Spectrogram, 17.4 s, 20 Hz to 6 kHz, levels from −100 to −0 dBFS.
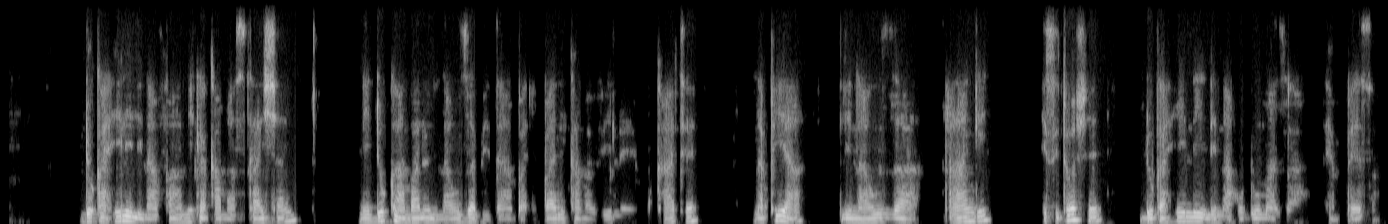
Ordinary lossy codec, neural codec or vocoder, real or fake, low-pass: Opus, 24 kbps; none; real; 5.4 kHz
